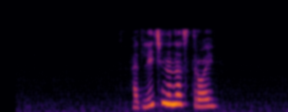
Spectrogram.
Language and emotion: Russian, positive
